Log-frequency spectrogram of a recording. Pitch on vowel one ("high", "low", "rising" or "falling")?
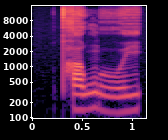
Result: rising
